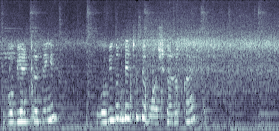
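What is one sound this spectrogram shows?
Cauliflower pieces tumble into a frying pan.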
